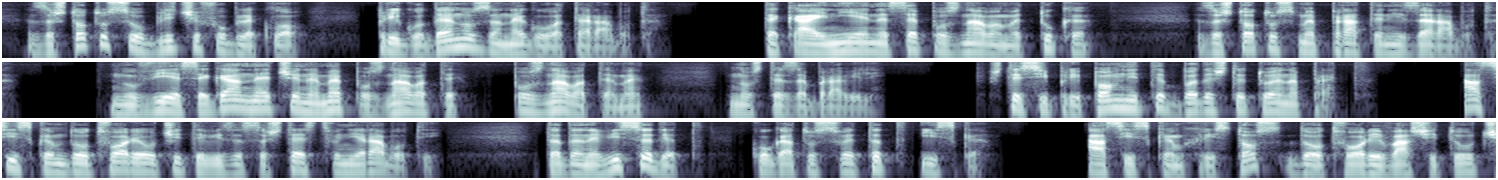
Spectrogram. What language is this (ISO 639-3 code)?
bul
